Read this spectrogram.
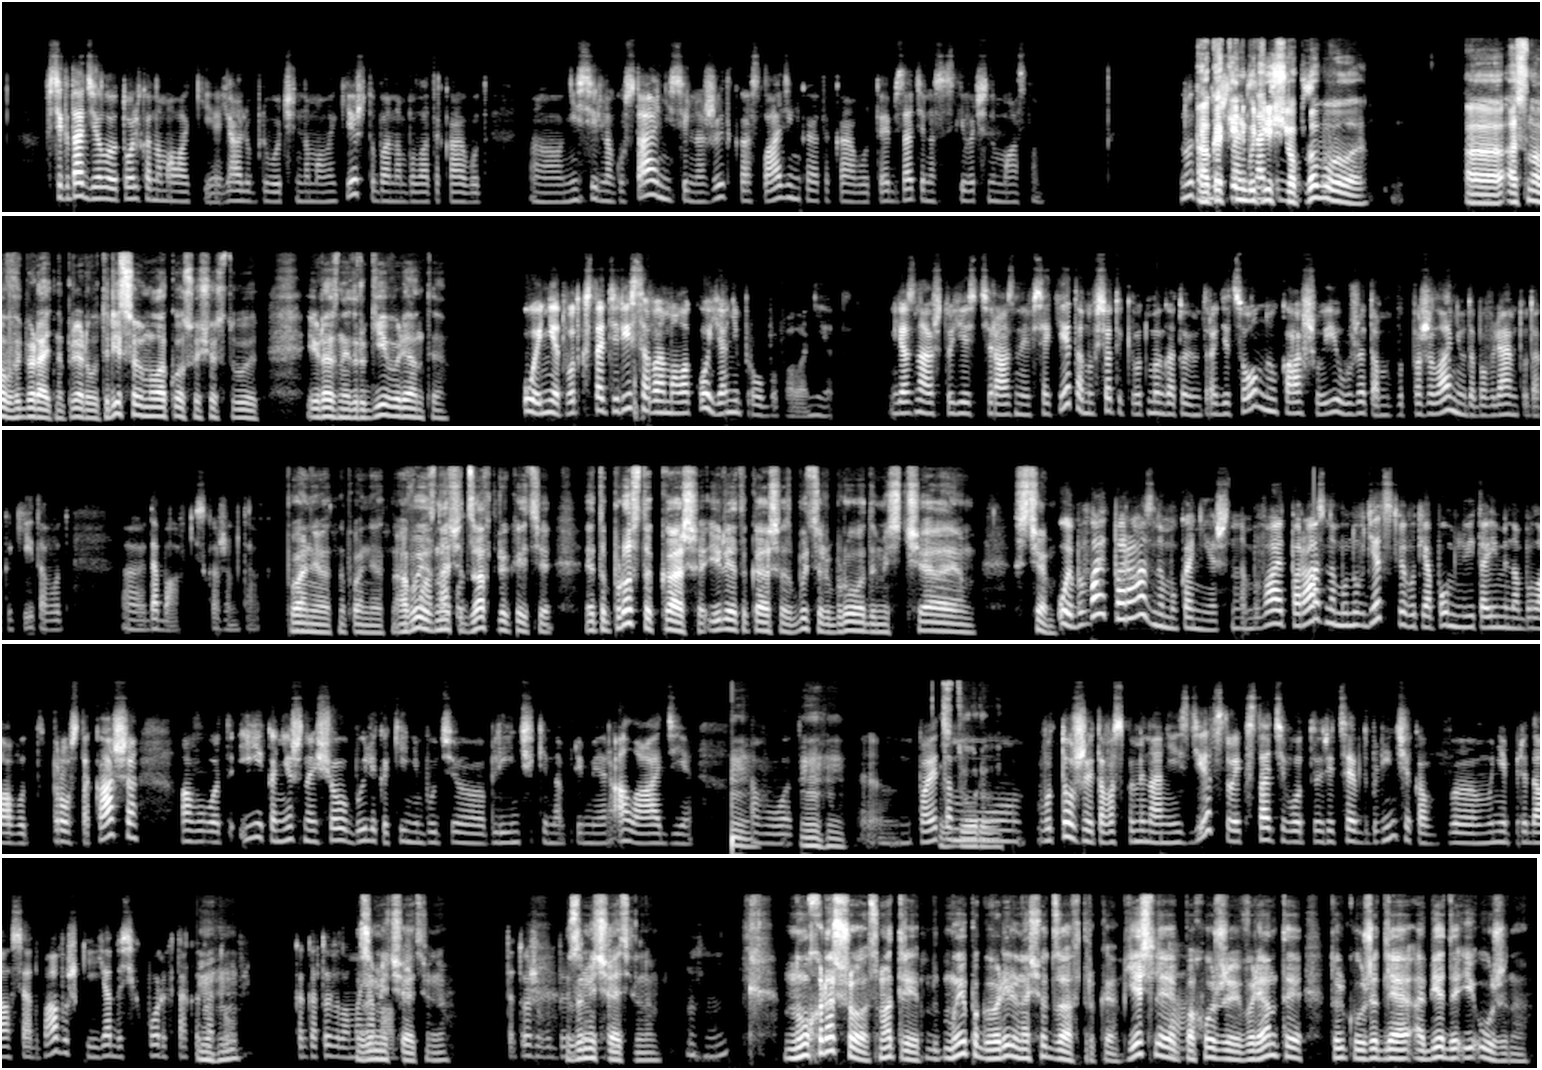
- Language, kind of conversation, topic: Russian, podcast, Какие блюда напоминают тебе детство?
- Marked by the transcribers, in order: tapping; other background noise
